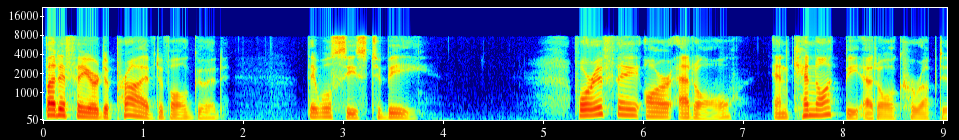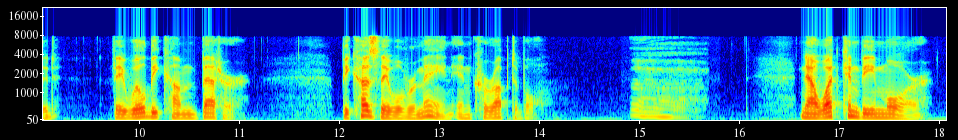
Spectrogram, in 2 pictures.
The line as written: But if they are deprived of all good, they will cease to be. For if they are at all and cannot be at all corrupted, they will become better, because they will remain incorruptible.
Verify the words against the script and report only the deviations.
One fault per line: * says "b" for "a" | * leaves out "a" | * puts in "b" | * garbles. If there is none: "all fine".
* puts in "Now what can be more"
